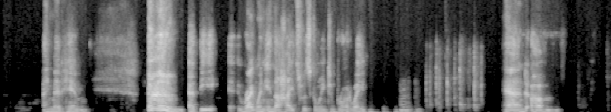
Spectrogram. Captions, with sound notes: I met him (clears throats) right when "In the Heights" was going to Broadway. And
